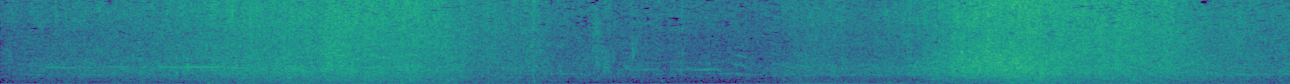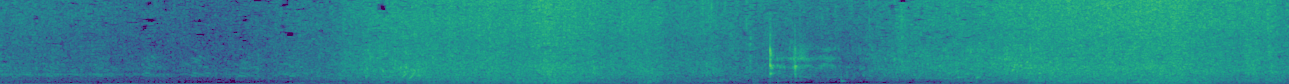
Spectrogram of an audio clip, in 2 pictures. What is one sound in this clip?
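Water laps gently against rocks outdoors.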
